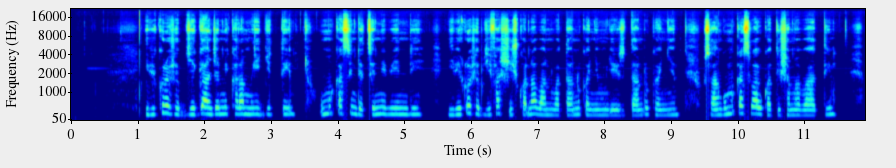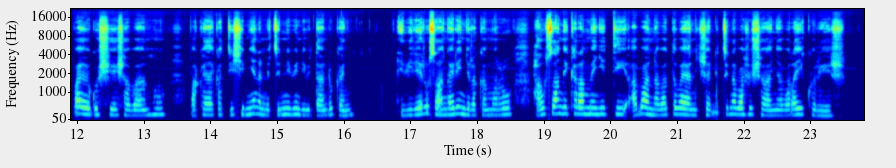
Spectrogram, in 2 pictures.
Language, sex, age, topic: Kinyarwanda, female, 18-24, education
